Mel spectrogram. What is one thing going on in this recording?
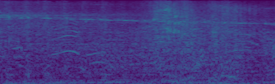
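A helicopter's engine bursts into flames with a roar.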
